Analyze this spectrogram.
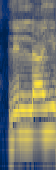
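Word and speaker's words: لِلّٰهِ: निकालना है लिल्लाहि लिल्लाहि में जो लफ्ज अल्लाह का लाम है इसको बारीक पढ़ना है मोटा नहीं पढ़ना है क्यों क्योंकि इस लफ्ज अल्लाह के लाम से पहले जेर है इसलिए इस लफ्ज अल्लाह के लाम को बारीक पढ़ेंगे लिल्लाहि रब्बिल रब्बिल र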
